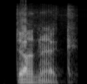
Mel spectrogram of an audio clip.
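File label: "dunnock", American English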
